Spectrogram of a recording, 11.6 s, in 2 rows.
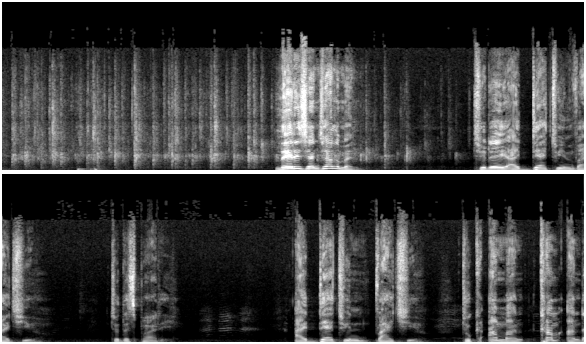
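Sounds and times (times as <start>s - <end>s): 
congregation clapping during a church service: 0.0s - 5.1s
speech: 2.7s - 3.7s, 4.8s - 6.3s, 6.9s - 7.6s, 8.8s - 11.6s.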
